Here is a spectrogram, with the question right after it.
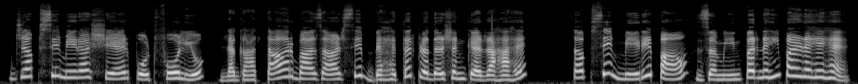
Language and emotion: Hindi, happy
